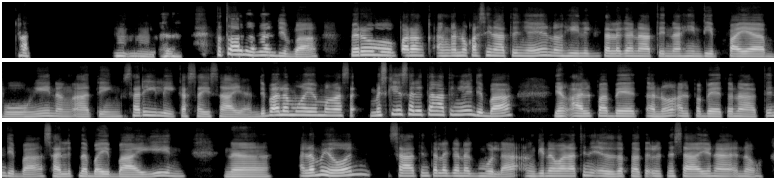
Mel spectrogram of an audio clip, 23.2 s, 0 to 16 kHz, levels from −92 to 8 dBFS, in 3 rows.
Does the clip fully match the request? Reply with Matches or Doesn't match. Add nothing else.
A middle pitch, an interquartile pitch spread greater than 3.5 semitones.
Matches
